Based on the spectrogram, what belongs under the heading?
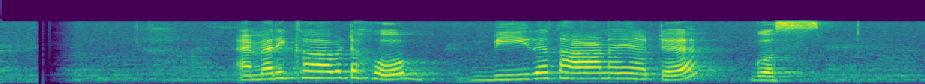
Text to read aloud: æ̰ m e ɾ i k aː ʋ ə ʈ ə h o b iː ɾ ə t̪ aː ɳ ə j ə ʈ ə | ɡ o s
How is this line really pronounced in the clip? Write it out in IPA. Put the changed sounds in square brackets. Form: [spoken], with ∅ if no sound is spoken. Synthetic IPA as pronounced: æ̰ m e ɾ i k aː ʋ ə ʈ ə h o b iː ɾ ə t̪ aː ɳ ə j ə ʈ ə | ɡ o s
